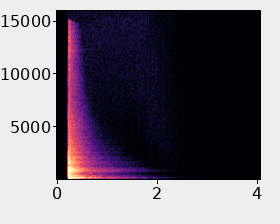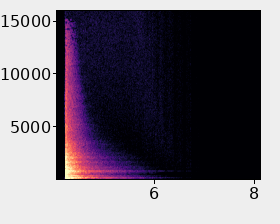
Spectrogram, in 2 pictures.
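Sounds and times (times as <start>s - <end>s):
mounted wood drum hit with medium beater: 0.2s - 0.8s, 4.2s - 4.8s.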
